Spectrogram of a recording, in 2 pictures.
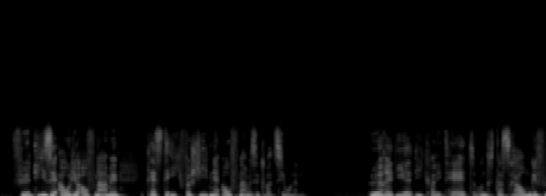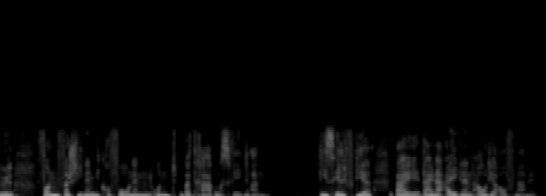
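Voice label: podcast online, online VideoChat without echo cancellation (HiFi setting) & external microphone (SuperCardioid) + effect: 1. compression, 2. bass & treble, 3. normalize; procaster hifi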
